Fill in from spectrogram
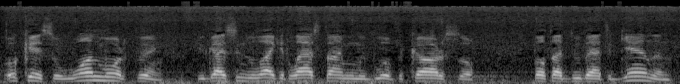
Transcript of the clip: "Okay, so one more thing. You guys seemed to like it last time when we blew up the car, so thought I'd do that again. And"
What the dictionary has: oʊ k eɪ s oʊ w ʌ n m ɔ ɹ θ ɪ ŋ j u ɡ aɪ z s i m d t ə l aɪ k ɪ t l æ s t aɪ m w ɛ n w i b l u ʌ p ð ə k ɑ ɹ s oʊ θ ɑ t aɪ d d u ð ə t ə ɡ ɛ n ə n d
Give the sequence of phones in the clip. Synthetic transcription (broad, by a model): oʊ k eɪ s oʊ w ʌ n m ɔ ɹ θ ɪ ŋ j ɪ ɡ aɪ z s i m t ə l aɪ k ɪ t l æ s t aɪ m w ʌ n w i b l u ʌ p ð ə k ɑ ɹ s oʊ f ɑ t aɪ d d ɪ ð ə t ə ɡ ɛ n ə n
